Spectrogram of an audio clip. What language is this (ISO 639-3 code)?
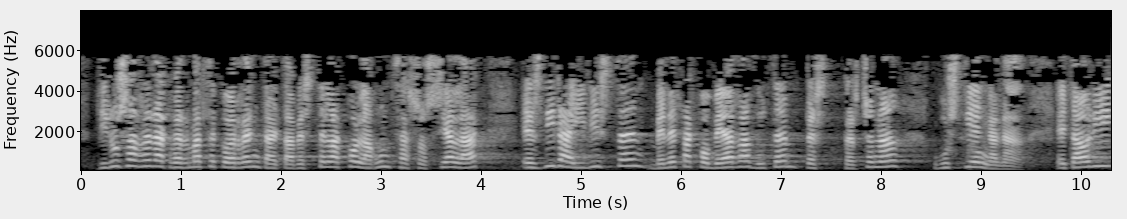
eus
